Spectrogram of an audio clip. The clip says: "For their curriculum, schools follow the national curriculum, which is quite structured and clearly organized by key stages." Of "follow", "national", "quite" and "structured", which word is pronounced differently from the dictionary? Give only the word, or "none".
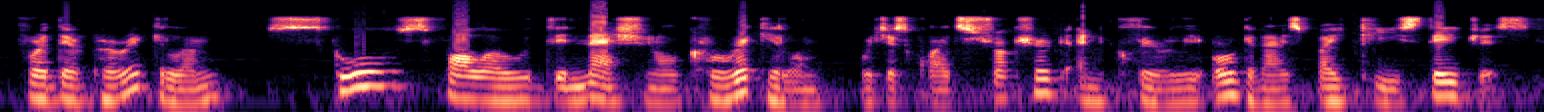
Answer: none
